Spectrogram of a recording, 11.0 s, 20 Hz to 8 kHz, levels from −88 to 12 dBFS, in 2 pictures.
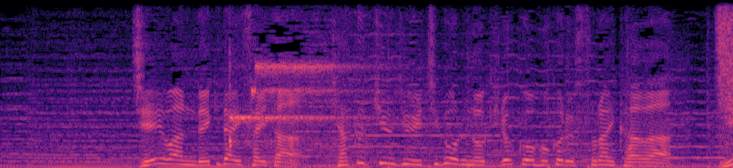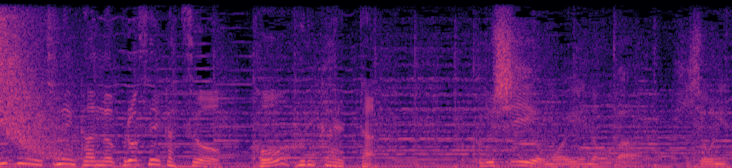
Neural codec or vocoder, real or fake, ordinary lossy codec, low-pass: none; real; none; none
